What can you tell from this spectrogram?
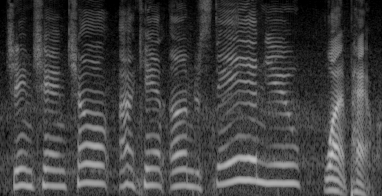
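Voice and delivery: high, loud, slow hammed-up skit quote; exaggerated sketch-character voice; comedy skit impression. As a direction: re-enact a sketch, stretching the words out. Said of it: "Classic skit from Dave Chappelle".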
